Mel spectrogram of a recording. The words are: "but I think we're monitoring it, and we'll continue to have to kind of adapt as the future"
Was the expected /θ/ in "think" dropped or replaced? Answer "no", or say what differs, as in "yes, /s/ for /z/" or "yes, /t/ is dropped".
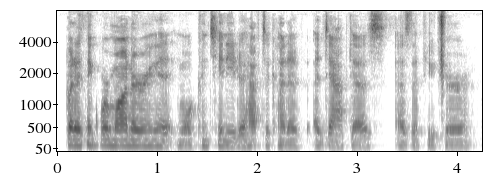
no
